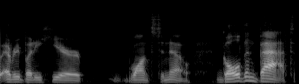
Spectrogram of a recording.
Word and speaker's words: Golden Bat: this with Amalia yesterday Golden Bot just so everybody here wants to know Golden Bat I guess his name is Bat but sometimes pronounced bot golden bat is an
